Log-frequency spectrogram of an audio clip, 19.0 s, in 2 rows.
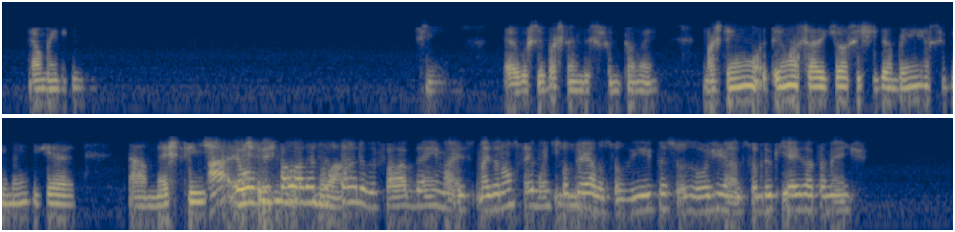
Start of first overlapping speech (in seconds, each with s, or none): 11.6 s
